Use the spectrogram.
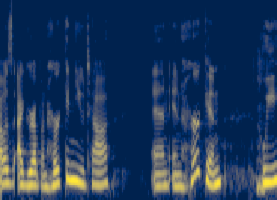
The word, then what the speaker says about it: Hurricane: of another slang word because it's spelled hurricane but if you're from there you go heren and Hur Utah we I was I grew up in herrien Utah and in herin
